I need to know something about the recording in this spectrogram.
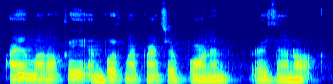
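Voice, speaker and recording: A teenage boy from the United States reading his school essay aloud in a steady, plain way. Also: medium pitch, brisk, poor audio. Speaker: student.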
